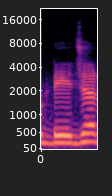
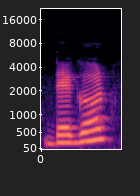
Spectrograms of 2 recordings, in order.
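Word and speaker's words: dagger: इसको डेजर नहीं इसको ट्रीजर नहीं। डेगर और यह है ट्रिगर।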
